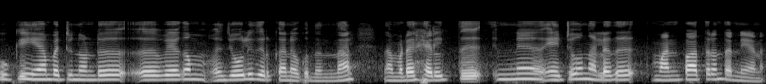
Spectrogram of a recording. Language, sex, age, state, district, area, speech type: Malayalam, female, 30-45, Kerala, Kollam, rural, spontaneous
